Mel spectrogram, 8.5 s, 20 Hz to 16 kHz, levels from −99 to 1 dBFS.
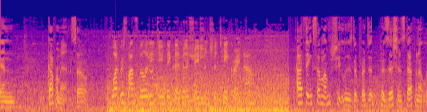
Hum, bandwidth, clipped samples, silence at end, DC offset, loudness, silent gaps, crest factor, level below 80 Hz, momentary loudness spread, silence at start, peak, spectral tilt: none; 10 kHz; under 0.1%; 0 s; under 0.1%; -18 LUFS; none; 18 dB; -24 dBFS; 9 LU; 0 s; 0 dBFS; -6 dB/octave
